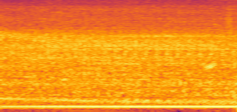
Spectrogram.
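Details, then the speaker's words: Suzuki APV Mega Carry idling: a steady low-pitched hum drones from the throttle body and air filter hose. The cause is a dirty ISC (idle speed control) sensor, apparently from rarely done tune-ups; the fix is cleaning it. "guys jadi ada suara dengung guys ya Ada suara dengung Oke kita matikan dulu guys ya Nah itu biasanya terjadi karena sensor ISC yang kotor"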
